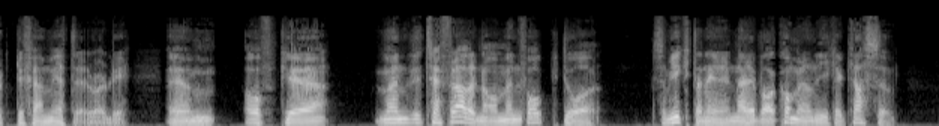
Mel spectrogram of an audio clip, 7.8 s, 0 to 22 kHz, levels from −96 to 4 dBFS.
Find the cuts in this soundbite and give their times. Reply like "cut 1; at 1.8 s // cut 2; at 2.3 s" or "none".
cut 1; at 1.3 s // cut 2; at 4.3 s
